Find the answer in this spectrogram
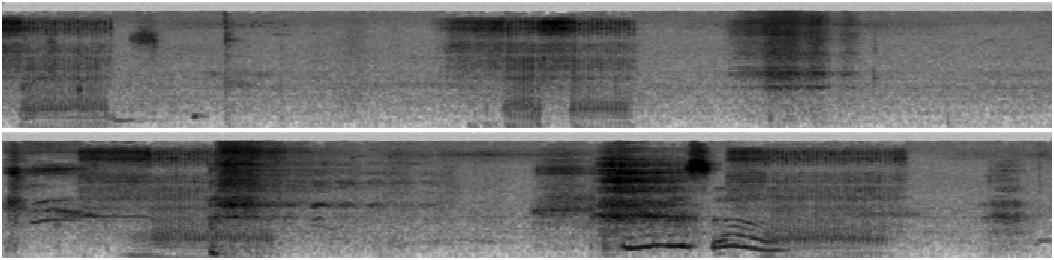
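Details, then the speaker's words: Pet pug snoring very hard while nearly awake: irregular snorting, rattling snores with wheezy squeaks, voices in the room. "¿se ronca despierto? Está refundido."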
